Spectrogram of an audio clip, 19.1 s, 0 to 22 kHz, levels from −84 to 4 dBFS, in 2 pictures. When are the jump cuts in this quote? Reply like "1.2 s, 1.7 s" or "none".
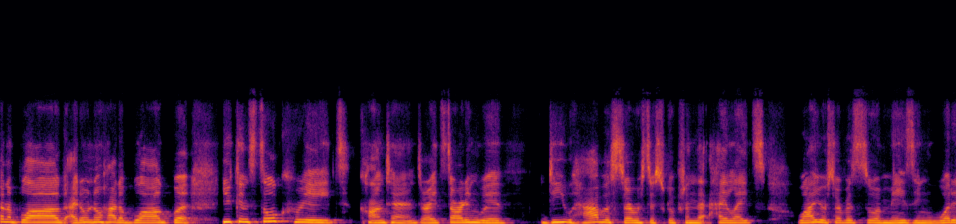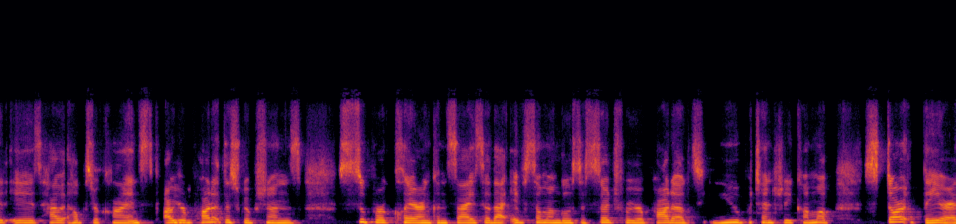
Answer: none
